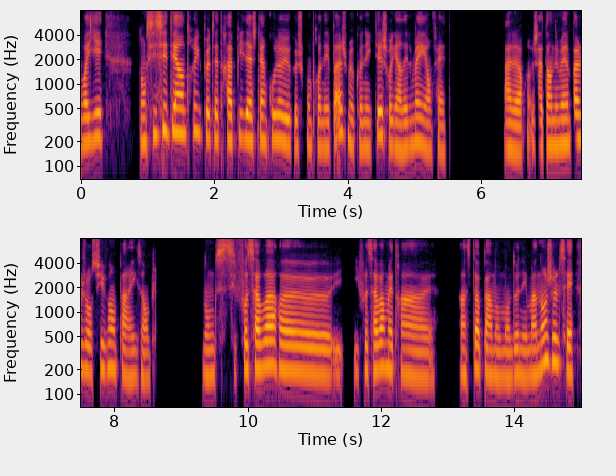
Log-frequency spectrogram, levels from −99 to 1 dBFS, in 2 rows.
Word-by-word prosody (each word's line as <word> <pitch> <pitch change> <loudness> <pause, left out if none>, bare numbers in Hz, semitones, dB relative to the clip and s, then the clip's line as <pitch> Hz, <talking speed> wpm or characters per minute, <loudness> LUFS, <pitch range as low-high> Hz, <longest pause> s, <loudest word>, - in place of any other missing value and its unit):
voyais. 205 +3 +1 0.5
Donc 195 0 -1
si 235 +4 0
c'était 270 +1 +4
un 250 -1 +7
truc 260 0 -5
peut-être 220 -2 -1
rapide 215 +2 +2
à 205 - +6
jeter 205 +1 -2
un 205 - 0
coup 215 +2 -3
d'oeil 200 -3 +2
ou - - -5
que 180 - -6
je - - -10
comprenais 175 -1 -6
pas, - - +2
je 240 - -7
me 185 - -4
connectais, 175 +6 0
je 230 - -4
regardais 170 -2 -1
le 175 - -9
mail, 195 -3 -1
en 165 - -5
fait. 155 -2 -8 0.8
Alors 160 -2 +1
j'attendais 180 0 -1
même 185 0 +1
pas 215 - +6
le 215 - -1
jour 195 -2 -2
suivant, 205 +1 -2
par 175 -3 -2
exemple, 165 -1 -7 0.7
donc 175 0 -6
s - - -1
faut 205 - +1
savoir, 210 +2 +5
heu, 185 -3 +2 0.3
il - - -13
faut 200 - -4
savoir 195 +2 +3
mettre 195 -2 -2
un 170 -2 -1 0.4
un 180 - -2
stop 195 +3 +1
à - - +4
un - - -2
moment 165 -1 -5
donné 175 -1 -4
maintenant 180 +8 +2
je 250 -1 0
le - - +2
sais, 190 -5 +1
190 Hz, 225 wpm, -23 LUFS, 175-210 Hz, 0.8 s, un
